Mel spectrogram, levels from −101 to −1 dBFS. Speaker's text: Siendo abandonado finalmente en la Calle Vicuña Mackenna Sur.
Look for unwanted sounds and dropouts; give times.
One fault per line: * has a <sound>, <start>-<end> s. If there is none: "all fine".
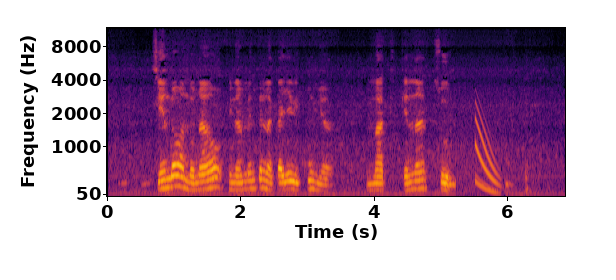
* has a chirp, 5.5-6.0 s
